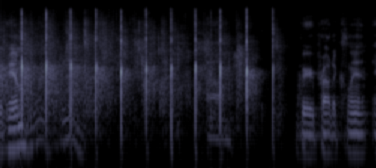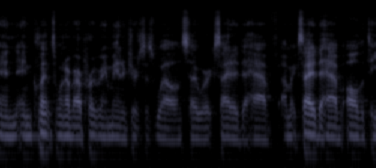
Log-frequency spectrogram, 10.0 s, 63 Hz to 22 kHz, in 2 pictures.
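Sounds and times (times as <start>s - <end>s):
close hand clapping: 0.0s - 3.9s.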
